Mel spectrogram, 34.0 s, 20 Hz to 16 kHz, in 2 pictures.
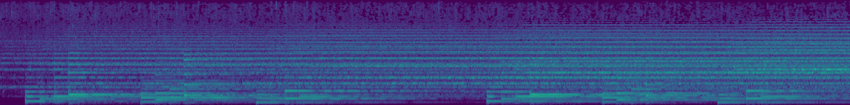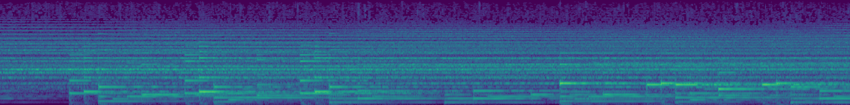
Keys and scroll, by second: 21.9 ctrl+space, 31.1 ctrl+space.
